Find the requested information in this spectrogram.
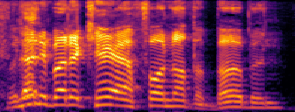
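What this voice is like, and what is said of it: Dignified Frank Underwood accent impression. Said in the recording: “that's actually kind of a dignified accent ... That was my Frank ... Frank Underwood”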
